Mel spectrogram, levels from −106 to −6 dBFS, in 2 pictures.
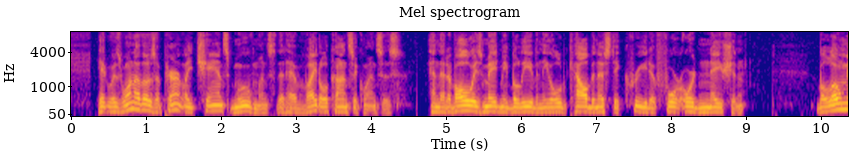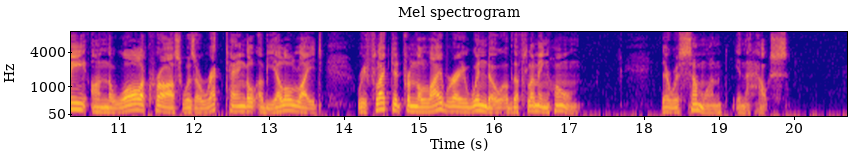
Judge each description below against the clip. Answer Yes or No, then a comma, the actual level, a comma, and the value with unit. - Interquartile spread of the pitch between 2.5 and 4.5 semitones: Yes, average, 3.7 semitones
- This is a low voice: Yes, low, 120 Hz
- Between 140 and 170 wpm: Yes, average, 155 wpm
